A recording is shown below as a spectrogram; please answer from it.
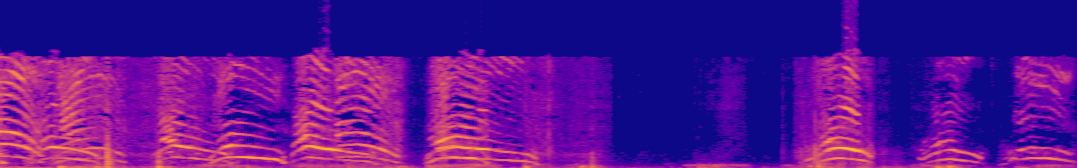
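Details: Kittens that are hard to keep under control cry in a rapid series of loud, bending meows, about one per second, pausing briefly before three more sharp cries, indoors with little other noise.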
